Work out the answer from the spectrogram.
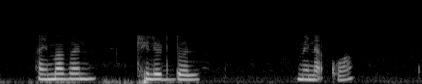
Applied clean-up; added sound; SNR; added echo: none; none; none; none.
